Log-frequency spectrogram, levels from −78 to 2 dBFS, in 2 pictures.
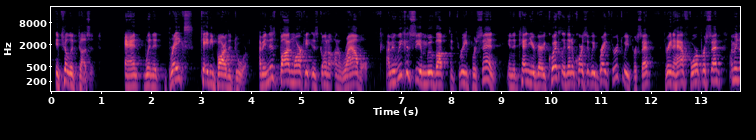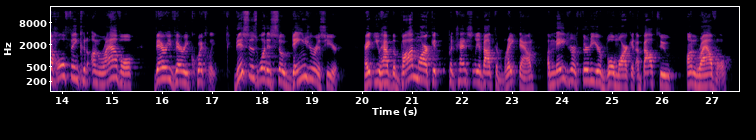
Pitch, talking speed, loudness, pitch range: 190 Hz, 180 wpm, -28 LUFS, 165-225 Hz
